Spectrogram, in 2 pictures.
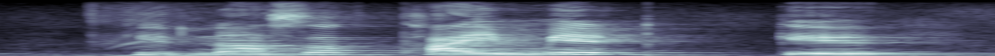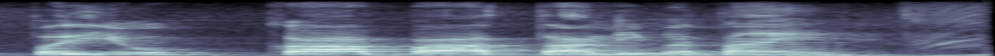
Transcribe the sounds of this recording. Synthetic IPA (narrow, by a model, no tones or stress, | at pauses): kiʈnaːsək̚t̪ʰaːɪmeːʈkepəɾjoːɡkabaːd̪t̪aːnibət̪aːẽ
